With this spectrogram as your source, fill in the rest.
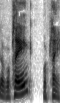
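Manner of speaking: speaking as a dog. Retelling how the dog acts, voicing the dog. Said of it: "My other dog, she just".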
